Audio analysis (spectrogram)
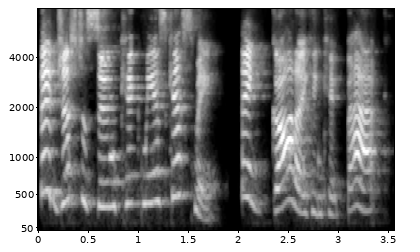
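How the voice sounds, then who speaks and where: Woman doing smug, high-voiced mother, Missus Bowles. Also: big pitch swings, normal speed, sharp tone, full character voice. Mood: callous, amused. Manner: matter-of-fact, self-satisfied, tittering.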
